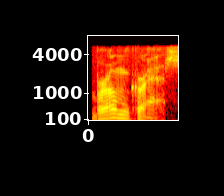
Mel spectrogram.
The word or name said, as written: bromegrass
